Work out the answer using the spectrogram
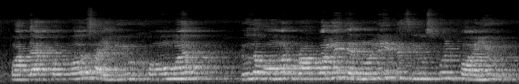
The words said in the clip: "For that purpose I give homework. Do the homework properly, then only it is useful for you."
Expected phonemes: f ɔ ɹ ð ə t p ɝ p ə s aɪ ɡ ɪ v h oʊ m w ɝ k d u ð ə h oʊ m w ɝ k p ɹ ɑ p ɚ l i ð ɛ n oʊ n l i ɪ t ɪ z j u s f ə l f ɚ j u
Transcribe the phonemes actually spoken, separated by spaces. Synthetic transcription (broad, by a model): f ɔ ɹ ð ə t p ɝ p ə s aɪ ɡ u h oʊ m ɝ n d u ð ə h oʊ m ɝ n p ɹ ɑ p ɚ l i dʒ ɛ n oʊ l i ɪ t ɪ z j u s f ə l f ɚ j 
